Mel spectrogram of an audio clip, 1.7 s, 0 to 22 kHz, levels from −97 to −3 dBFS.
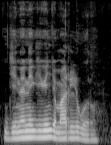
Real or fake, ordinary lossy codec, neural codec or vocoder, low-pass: real; none; none; none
